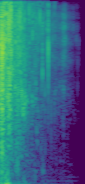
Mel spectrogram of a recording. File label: Flesh Impact; zps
